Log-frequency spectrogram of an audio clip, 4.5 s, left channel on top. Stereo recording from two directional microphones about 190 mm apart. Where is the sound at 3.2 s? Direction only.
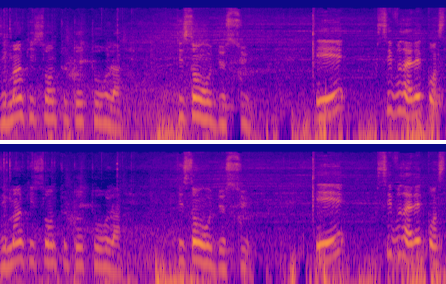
50° right (ahead or behind).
